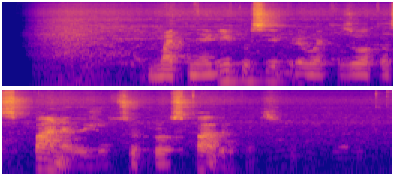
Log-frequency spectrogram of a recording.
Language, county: Lithuanian, Klaipėda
